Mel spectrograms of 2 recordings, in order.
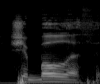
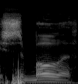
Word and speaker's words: Shibboleth: If the man said, "No, I am not," they would tell him to say Shibboleth. If he was from Ephraim, he would say Sibboleth, because people from Ephraim cannot pronounce the word correctly.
